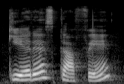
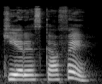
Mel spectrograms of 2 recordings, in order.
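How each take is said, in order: First: It is said with question intonation. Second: It is said with statement intonation.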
